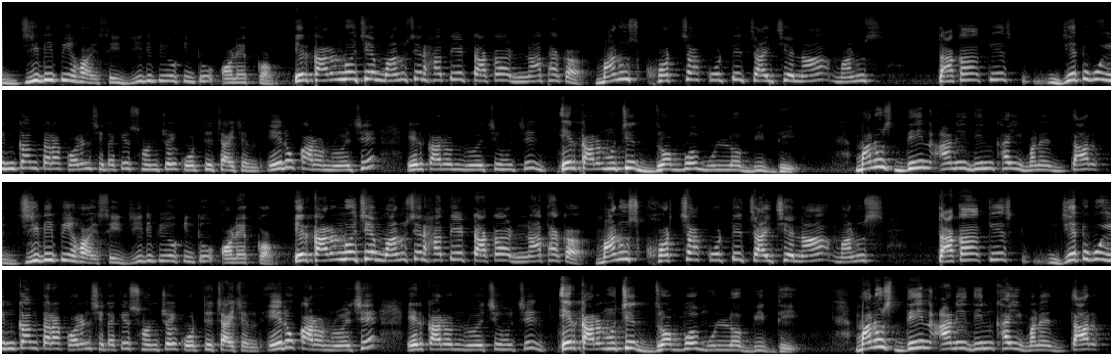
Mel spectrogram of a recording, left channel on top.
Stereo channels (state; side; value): normal; both; correlation 0.41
